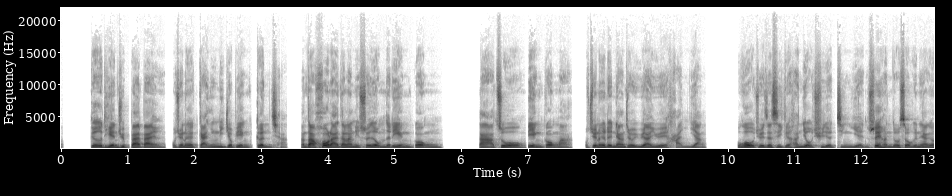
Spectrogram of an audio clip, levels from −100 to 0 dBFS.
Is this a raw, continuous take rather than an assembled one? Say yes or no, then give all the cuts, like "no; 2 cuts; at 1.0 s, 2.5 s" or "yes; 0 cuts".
no; 2 cuts; at 3.5 s, 7.0 s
